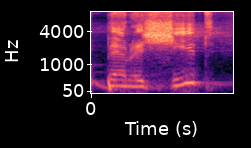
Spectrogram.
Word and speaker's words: Bereshit: For those writing, the Hebrew Bereshit is B-E-R-E-S-H-I-S-T.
